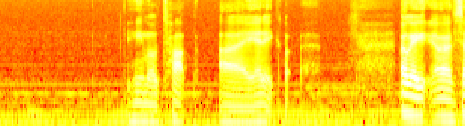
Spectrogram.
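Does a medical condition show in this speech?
No.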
